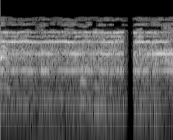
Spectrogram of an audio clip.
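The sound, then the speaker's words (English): A loud electric alarm bell rings continuously with a harsh, buzzing metallic tone, cutting out for a split second near the end before resuming. “no, it's, it's those electricians testing us something.”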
